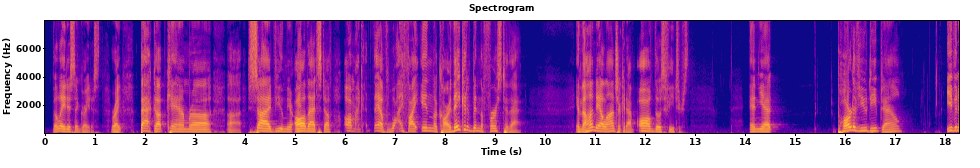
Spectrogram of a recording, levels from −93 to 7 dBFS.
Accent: American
